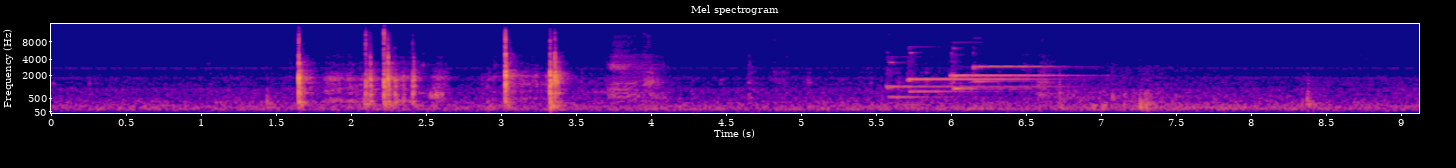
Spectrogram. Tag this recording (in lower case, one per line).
chime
